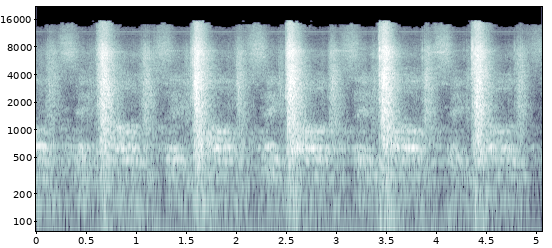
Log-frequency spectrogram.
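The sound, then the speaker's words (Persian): Mourners beat their chests for Imam Hussein: five loud, rhythmic slaps land about once a second over a steady crowd background. “با هدف این که برای سید الشهدا داری خودتو میزنی سینه بزن، لذت دنیا و آخرتو میبری.”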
